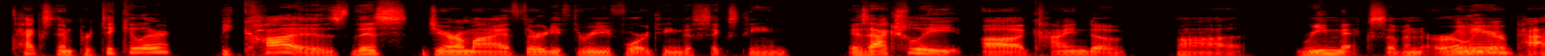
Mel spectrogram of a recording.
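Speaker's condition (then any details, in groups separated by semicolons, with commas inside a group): No condition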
